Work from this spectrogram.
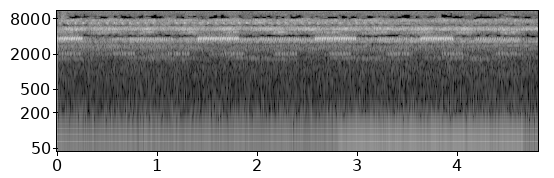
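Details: Crickets singing in a park as evening falls, high-pitched continuous trilling with rhythmic pulsed chirps roughly every second, layered callers and a low background hum.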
